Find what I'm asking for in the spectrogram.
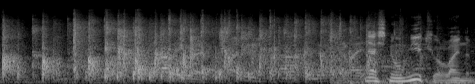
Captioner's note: applause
